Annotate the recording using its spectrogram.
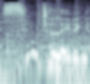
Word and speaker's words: scintillating: Welcome to another scintillating episode of Good Witch, Bad Witch. Scintillating has a silent C. Did you know? – Bring out your fingers.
